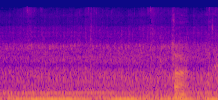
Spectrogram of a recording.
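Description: DAF XF truck's diesel engine idling steadily.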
